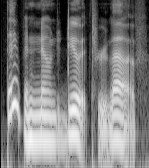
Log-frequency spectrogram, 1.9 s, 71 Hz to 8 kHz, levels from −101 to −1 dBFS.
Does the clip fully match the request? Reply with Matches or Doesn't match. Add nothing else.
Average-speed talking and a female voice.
Doesn't match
